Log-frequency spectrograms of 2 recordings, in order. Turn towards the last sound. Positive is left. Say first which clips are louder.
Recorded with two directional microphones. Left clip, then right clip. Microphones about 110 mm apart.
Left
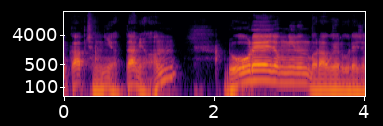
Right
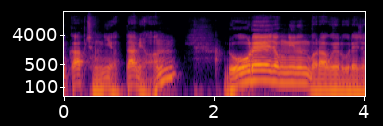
# right 3 dB
turn(degrees=-35)  # may be behind; listen again after turning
